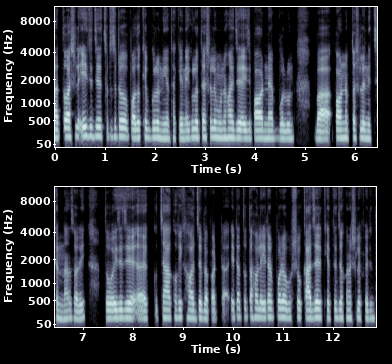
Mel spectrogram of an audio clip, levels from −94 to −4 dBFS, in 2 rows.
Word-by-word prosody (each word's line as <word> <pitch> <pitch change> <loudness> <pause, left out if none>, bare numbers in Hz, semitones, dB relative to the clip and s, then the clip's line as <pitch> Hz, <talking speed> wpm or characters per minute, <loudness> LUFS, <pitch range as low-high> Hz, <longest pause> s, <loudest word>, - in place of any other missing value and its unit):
তো - - -6
আসলে 175 +1 -3
এই 180 - +5
যে, 180 - 0
যে 180 - +4
ছোট, - - -11
ছোট 170 0 -5 0.2
পদক্ষেপগুলো 150 +1 +2
নিয়ে 140 0 -1
থাকেন, 140 0 -2
এগুলোতে 155 +1 0
আসলে 160 +1 0
মনে 150 - 0
হয় 155 -1 +2
যে, - - +4
এই 145 - +2
যে - - -5
পাওয়ার 145 0 +6
ন্যাপ 140 0 -1
বলুন 140 0 -1 0.5
বা 135 - +6 0.3
পাওয়ার 150 -1 +5
ন্যাপ 150 -1 -2
তো - - +2
আসলে 150 0 0
নিচ্ছেন 140 +2 -4
না, 135 - -2 0.2
সরি। 135 +1 0 0.4
তো - - -1 0.2
এই - - +3
যে, 150 - +2
যে 150 - +5 0.2
আ - - +1 0.3
ক - - -27
চা-কফি 150 +1 -1
খাওয়ার 145 -1 -1
যে 155 - +4
ব্যাপারটা, 135 +1 -3 0.2
এটা 165 +2 -4
তো - - -6
তাহলে 160 0 0
এটার 160 -1 -1
পরে 165 -1 +3
অবশ্য 150 +1 -9 0.2
কাজের 150 +1 +4
ক্ষেত্রে 150 0 -4
যখন 150 0 -3
আসলে 150 +1 -4
ফেরত 140 -1 -6
150 Hz, 230 wpm, -23 LUFS, 145-155 Hz, 0.5 s, পাওয়ার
